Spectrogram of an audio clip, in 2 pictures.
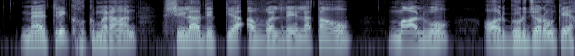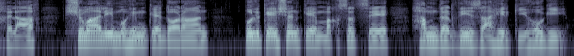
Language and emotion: Urdu, neutral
